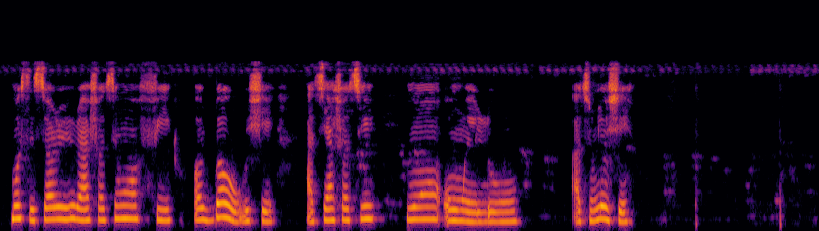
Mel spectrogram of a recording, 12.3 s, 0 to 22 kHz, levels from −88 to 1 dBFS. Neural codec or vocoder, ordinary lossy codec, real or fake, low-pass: none; none; real; 7.2 kHz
